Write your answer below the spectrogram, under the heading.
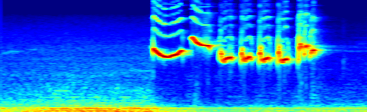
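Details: Orange-headed thrush singing, a recording meant to prompt other birds to sing in the morning and evening: a sustained whistle drops into a brisk series of repeated short notes ending on a higher one, low hum underneath.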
